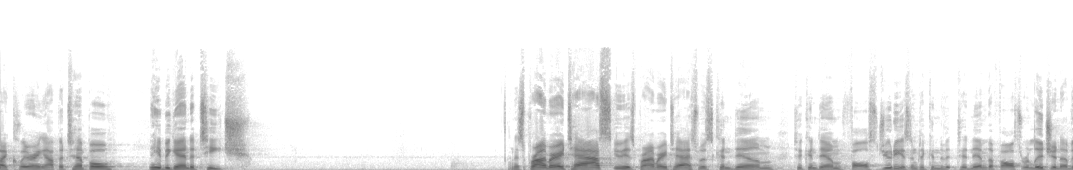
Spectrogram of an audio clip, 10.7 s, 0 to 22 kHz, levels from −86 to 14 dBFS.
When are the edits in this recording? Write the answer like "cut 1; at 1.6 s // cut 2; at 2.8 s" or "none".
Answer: cut 1; at 1.5 s // cut 2; at 6.1 s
